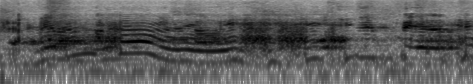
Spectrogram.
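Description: A woman's voice coming through a phone's speaker on a video call, high-pitched and wavering up and down in a whining, pleading way rather than in plain words.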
